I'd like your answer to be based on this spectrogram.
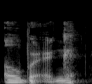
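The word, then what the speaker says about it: Åberg: And it's funny because the name is spelled A-B-E-R-G, but it's Oberg is how it's pronounced.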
